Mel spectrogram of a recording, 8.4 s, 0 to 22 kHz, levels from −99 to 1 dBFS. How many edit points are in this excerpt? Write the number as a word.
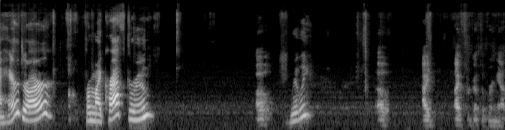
one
